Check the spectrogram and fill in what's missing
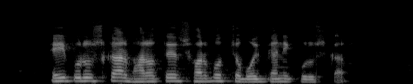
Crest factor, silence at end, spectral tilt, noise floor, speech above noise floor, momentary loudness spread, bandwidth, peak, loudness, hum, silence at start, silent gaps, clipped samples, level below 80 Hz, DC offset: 20 dB; 0.65 s; -5 dB/octave; -78 dBFS; 42 dB; 11 LU; 8 kHz; -16 dBFS; -35 LUFS; none; 0.5 s; none; under 0.1%; -74 dBFS; under 0.1%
